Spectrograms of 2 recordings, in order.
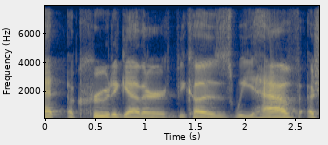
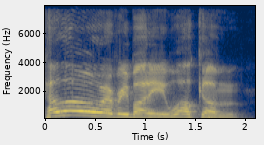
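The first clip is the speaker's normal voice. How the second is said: put-on big booming voice, very high, swooping; 9 semitones higher, 6 dB louder than usual. Showing how they open club meetings as the main voice, in a booming voice. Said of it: "I'd use like this booming voice that everyone says I have".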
